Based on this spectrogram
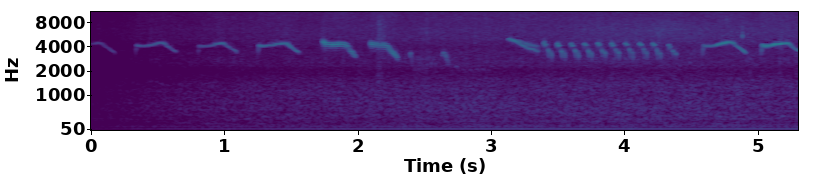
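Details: Eurasian skylark singing over poppy fields in Cornwall in June: a continuous high warbling stream of slurred chirps, then a fast run of repeated trilled notes, over a steady low hum and rural background.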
